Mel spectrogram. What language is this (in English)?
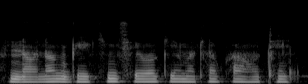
Chhattisgarhi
